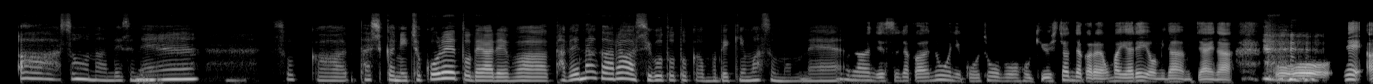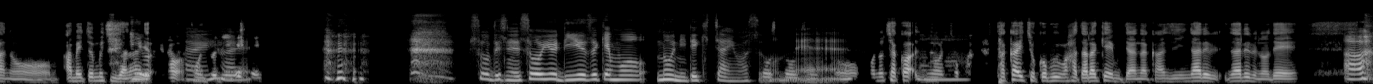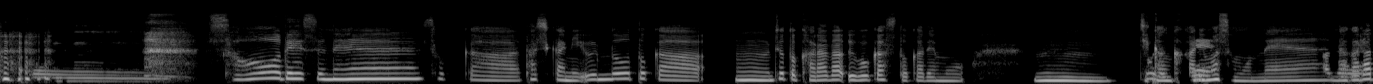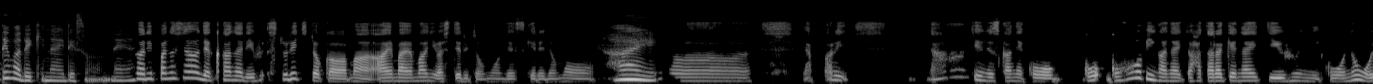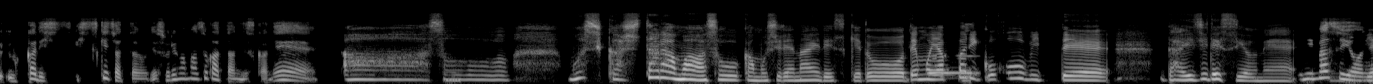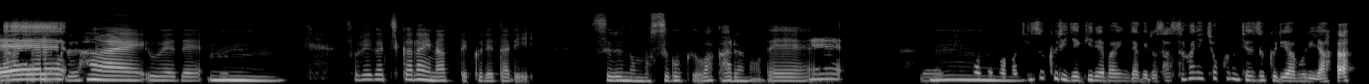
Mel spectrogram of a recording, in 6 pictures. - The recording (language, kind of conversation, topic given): Japanese, advice, 日々の無駄遣いを減らしたいのに誘惑に負けてしまうのは、どうすれば防げますか？
- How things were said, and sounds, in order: chuckle; unintelligible speech; chuckle; chuckle; tapping; other background noise; chuckle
